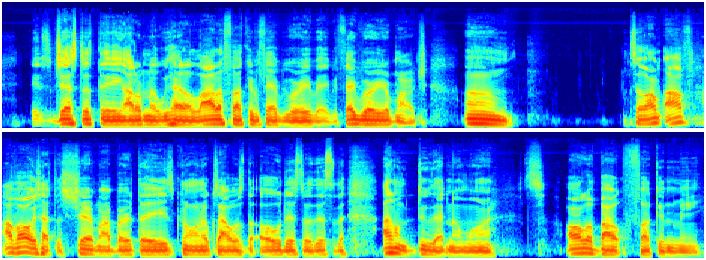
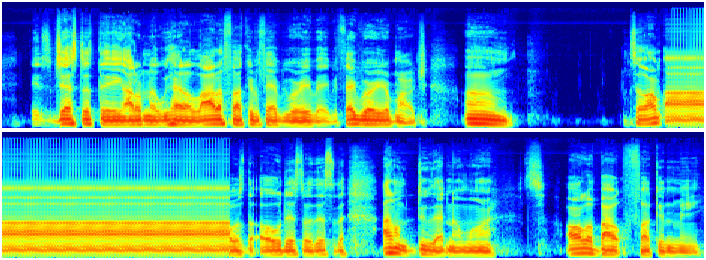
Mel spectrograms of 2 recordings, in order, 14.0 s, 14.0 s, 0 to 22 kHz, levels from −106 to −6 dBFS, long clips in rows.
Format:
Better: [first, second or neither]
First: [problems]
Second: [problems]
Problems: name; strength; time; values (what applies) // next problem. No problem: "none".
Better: first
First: none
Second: audio freezing; at 6.5 s for 2.5 s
